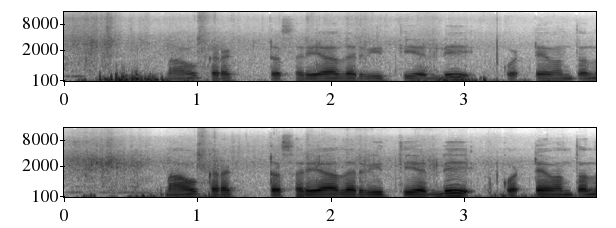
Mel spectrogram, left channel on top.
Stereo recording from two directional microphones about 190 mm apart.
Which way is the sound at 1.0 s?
30° right (ahead or behind).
